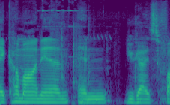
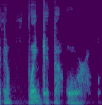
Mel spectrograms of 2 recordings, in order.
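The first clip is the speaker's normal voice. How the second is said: softer, fast scolding under the breath; scolding hush; 3 semitones lower, 11 dB quieter, faster than usual. Acted. Old wife to husband about the oracle, hushed. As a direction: hiss a quick reproach. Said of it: "Mama says".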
